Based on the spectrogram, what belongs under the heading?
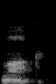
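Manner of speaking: "Mark" with no R, like "Mahk", soft; local pronunciation. Shown as a demonstration. Explaining the local spelling, "Mark" said as "Mahk". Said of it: "that's how people here would spell my name".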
